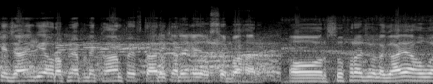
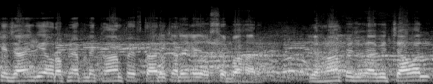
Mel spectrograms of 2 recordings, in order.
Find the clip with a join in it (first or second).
first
